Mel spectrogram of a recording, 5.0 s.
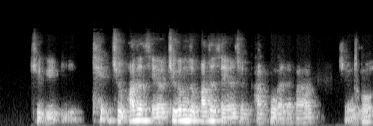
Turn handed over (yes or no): yes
